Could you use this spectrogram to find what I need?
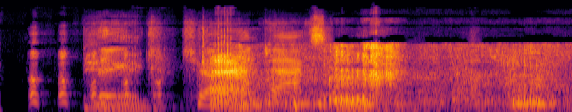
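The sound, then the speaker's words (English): Two quick pig grunts, then a longer stretch of loud, rough oinking and squealing that keeps going to the end, with no other sounds around it. “Oh, there they are now.”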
